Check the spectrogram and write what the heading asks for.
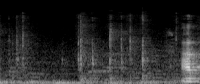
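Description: Computer keyboard being typed on: several separate keystrokes as a word is finished in a spreadsheet cell and the cursor moves to the next cell.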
